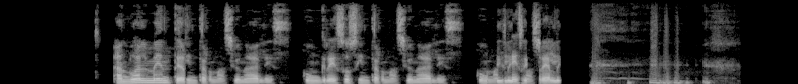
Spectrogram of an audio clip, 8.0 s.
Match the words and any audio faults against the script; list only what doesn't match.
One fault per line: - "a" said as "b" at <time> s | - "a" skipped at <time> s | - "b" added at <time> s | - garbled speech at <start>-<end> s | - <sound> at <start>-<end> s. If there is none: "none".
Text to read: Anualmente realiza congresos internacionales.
- "realiza" said as "internacionales" at 1.9 s
- garbled speech at 4.7-5.6 s
- laugh at 5.9-7.4 s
